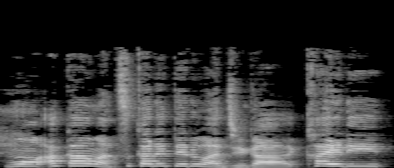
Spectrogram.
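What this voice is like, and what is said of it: Quoted line in Kansai dialect. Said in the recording (Japanese): “関西弁でか。”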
